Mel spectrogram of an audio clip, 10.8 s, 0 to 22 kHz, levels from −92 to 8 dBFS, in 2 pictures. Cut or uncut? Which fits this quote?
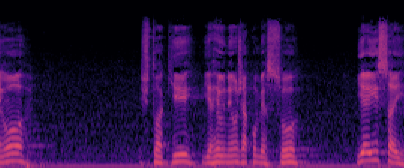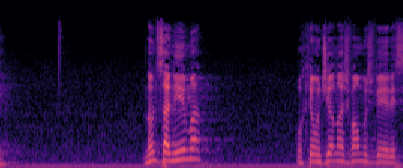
uncut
